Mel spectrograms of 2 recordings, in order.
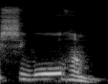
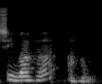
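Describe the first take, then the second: First: The words are joined into one word. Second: There is a pause between the two words. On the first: The sandhi rule applies when read together. "when I'm reading it together" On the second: The sandhi rule does not apply after a pause. "if I'm giving a pause after Shiva"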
